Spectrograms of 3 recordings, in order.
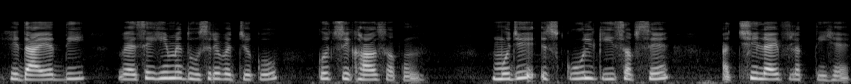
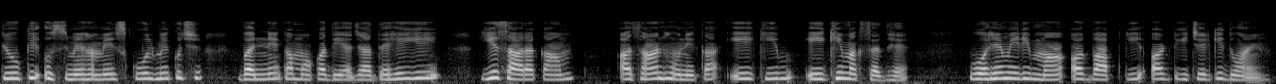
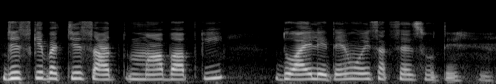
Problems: none marked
